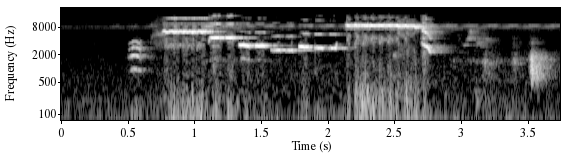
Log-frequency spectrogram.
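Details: Young forest-caught Tledekan Kalimantan flowerpecker, kept in care about two weeks, singing in the morning: a run of thin, very high whistled notes stepping downward, then a long sustained high whistle, ending with a brief lower chirp.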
